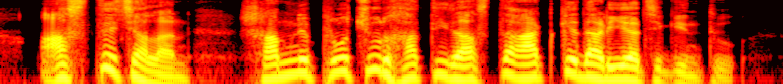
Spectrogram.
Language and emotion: Bengali, fearful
